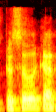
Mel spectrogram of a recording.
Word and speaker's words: Basilicata: second one came from can you give us the right pronunciation for that yes it's basilicata and pulia it was also implemented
